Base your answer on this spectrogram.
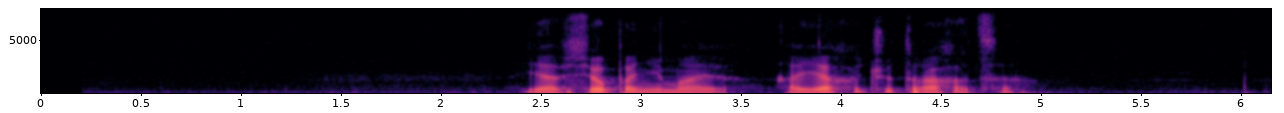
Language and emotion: Russian, neutral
